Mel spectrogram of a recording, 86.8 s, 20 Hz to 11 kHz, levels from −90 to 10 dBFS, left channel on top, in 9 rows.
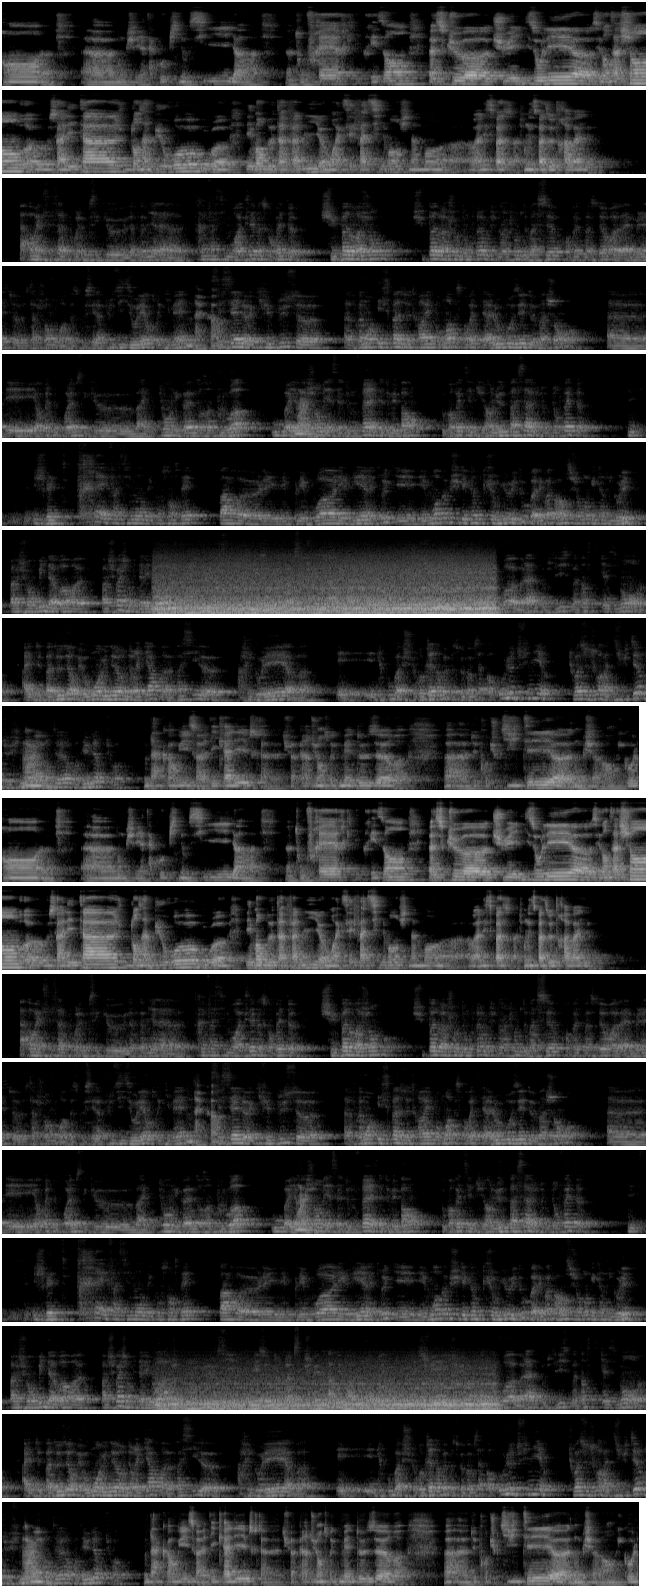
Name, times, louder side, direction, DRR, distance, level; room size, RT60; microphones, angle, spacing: voice 1, 0.0-18.5 31.7-32.3 43.0-43.3 77.6-77.9 79.4-86.8, right 2 dB, 65° right, 4 dB, 0.8 m, -33 dB
voice 2, 19.6-23.7 24.1-25.1 25.5-31.7 32.2-33.7 34.1-37.5 38.1-42.2 42.7-44.9 45.3-47.3 48.0-48.1 48.7-49.1 49.4-51.1 51.6-57.7 58.1-59.2 59.5-63.7 64.1-67.6 67.9-70.9 71.2-72.2 72.6-75.8 76.1-79.0, equal, 20° right, -3 dB, 1.1 m, -41 dB
sound 1, 60.2-65.4, left 3 dB, 85° left, 0.3 m, -32 dB
4.7 x 3.7 x 2.7 m, 0.80 s
head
